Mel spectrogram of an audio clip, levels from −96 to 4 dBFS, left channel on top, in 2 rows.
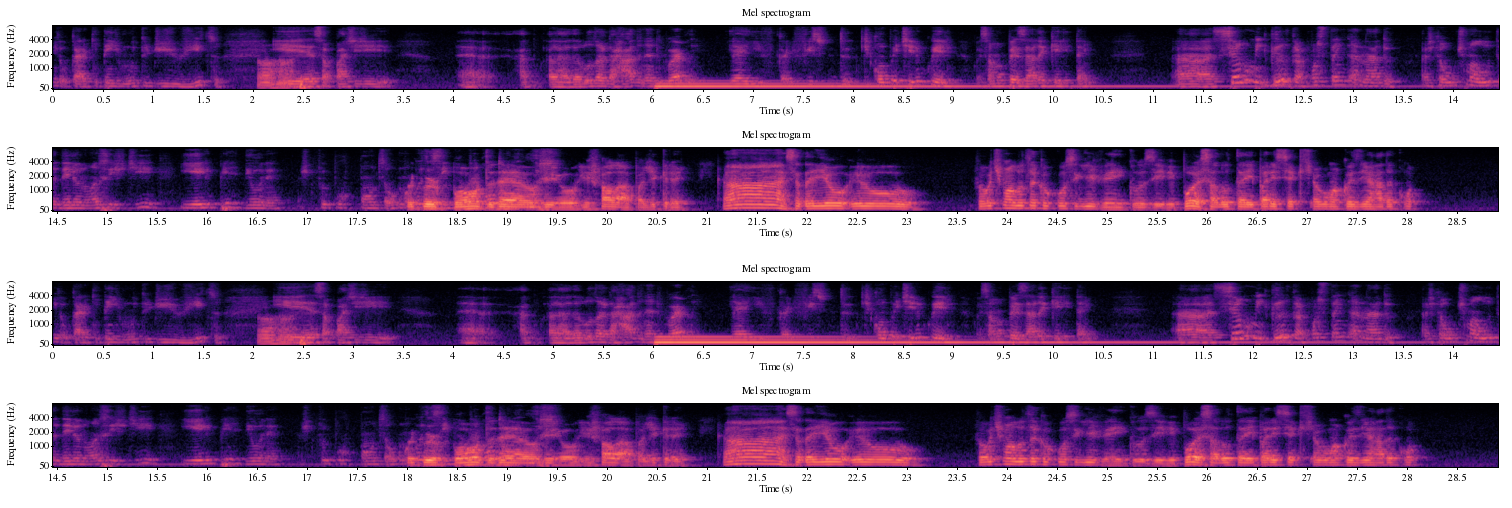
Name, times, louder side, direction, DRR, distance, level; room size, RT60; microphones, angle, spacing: voice 1, 0.0-3.7 4.0-10.4 10.7-10.8 11.2-13.4 13.7-18.4 18.7-19.5, left 2 dB, 85° left, 1 dB, 1.3 m, -37 dB
voice 2, 2.0-2.4 18.0-20.8 21.2-23.1 23.7-28.0, left 1 dB, 25° left, 2 dB, 0.3 m, -24 dB
Piano, 6.0-13.4, right 4 dB, 65° right, 0.4 m, -29 dB
2.8 x 2.4 x 2.3 m, 0.33 s
head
